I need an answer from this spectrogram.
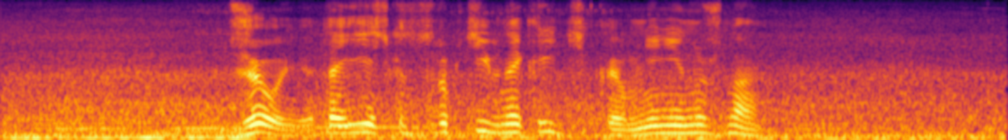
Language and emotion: Russian, neutral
